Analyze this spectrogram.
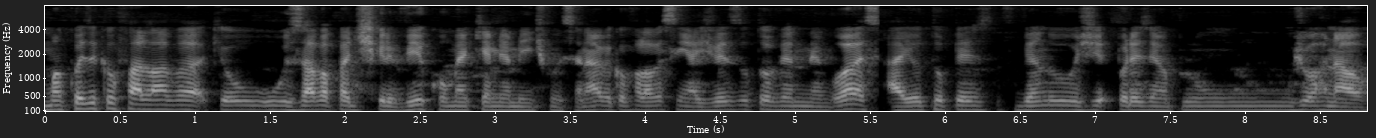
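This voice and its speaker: Very fast male speech at a medium pitch, in a Rio de Janeiro accent. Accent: Carioca Brazilian Portuguese. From Rio de Janeiro, Brazil. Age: 20s. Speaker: former film student, podcast guest. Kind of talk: casual conversation. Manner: animated.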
